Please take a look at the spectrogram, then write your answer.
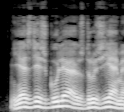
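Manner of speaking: ordinary delivery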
